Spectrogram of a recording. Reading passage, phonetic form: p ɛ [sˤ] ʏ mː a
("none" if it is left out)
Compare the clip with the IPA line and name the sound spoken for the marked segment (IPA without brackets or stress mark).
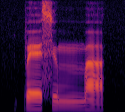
s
